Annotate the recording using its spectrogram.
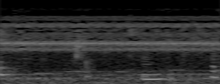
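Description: Crickets chirping in a steady, high, unbroken drone, with a person giving a short closed-mouth hum about one and a half seconds in.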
